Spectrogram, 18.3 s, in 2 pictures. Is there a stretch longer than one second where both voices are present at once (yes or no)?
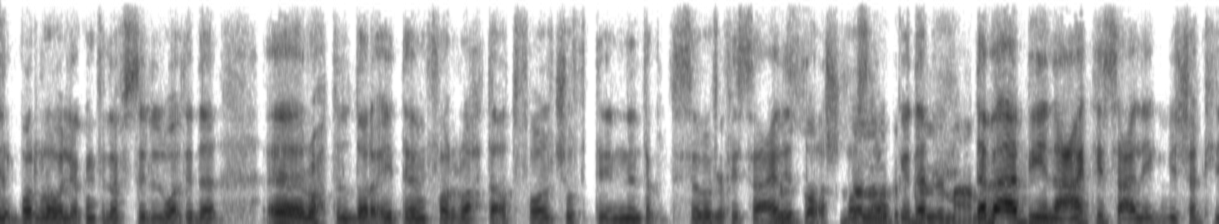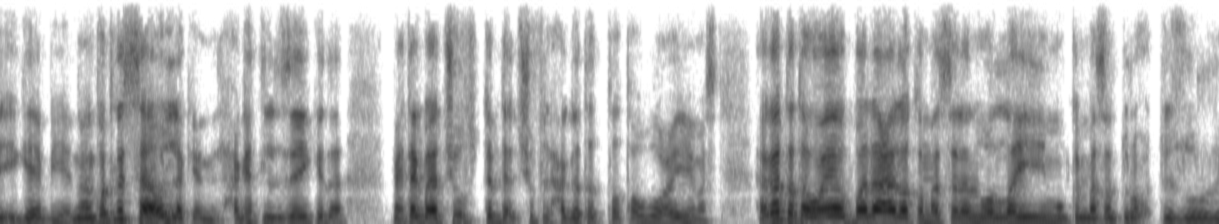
yes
